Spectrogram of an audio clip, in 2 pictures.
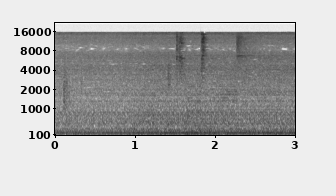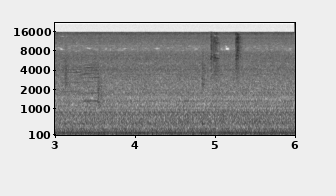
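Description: A semi-truck's diesel engine and road noise heard inside the cab while rolling downhill: a steady low drone with one strong, even hum.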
